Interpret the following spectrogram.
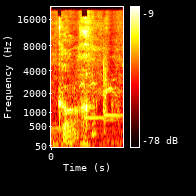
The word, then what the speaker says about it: Corne: Nous venons de quitter le petit village de Corre, qui s'écrit Corne, C-O-R-N, mais qui se dit Corre.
